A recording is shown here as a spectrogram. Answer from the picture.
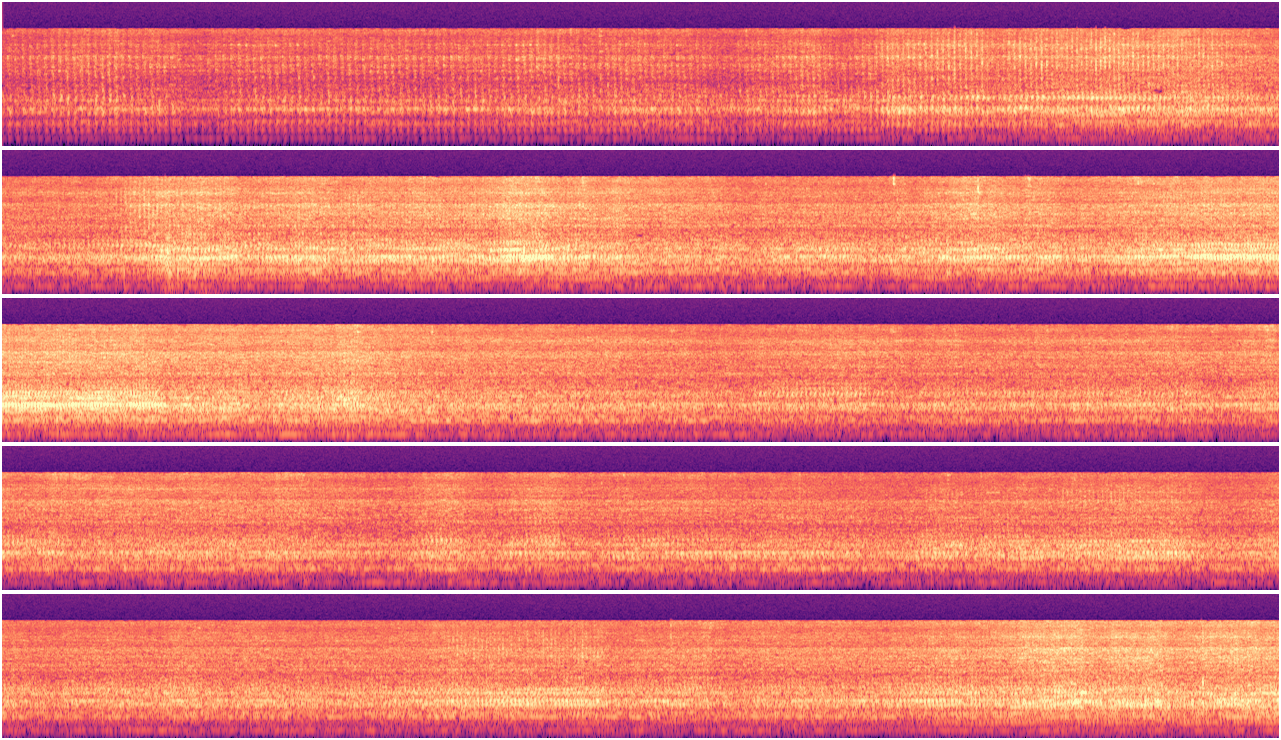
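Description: Dirt bike engine running while riding, getting louder over the first several seconds as it picks up, loudest around the middle, then holding a steady note.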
